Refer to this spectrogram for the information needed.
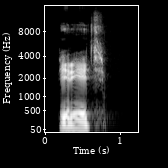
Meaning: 1. to move, to trudge, to drag the feet 2. to travel (on a burdensome journey) 3. to carry (a burden) 4. to steal, to pinch 5. to give off an unpleasant odour, to stink 6. to enjoy, to revel
- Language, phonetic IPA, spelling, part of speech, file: Russian, [pʲɪˈrʲetʲ], переть, verb, Ru-переть.ogg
